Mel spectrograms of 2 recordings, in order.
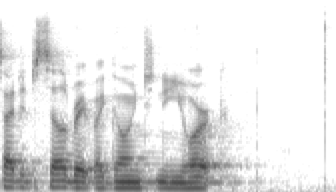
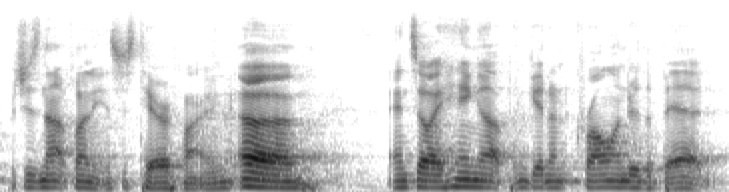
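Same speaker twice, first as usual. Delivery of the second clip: normal talking voice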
